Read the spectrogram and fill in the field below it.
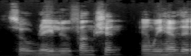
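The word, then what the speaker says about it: ReLU: We have the ru is pronounced like ray the ray of from the sun and lu like a name. So ru function.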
